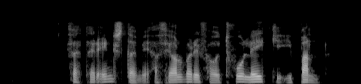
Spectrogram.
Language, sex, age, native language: Icelandic, male, 30-39, Icelandic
